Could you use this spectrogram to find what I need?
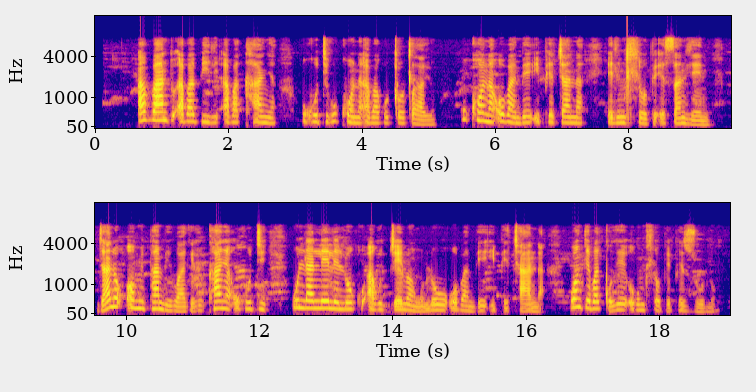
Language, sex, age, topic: North Ndebele, female, 50+, health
